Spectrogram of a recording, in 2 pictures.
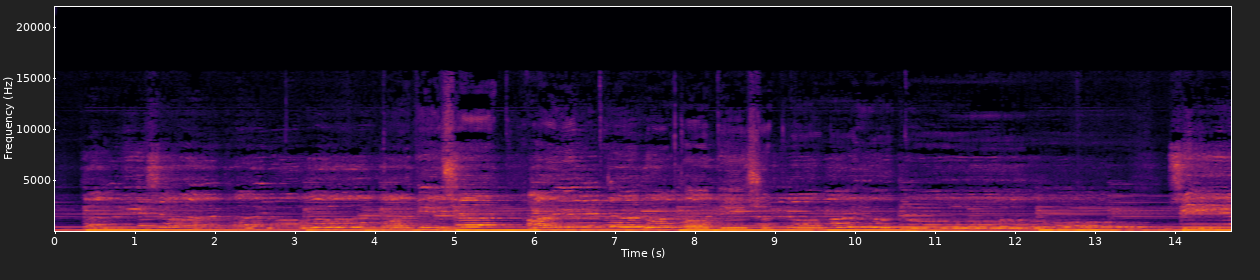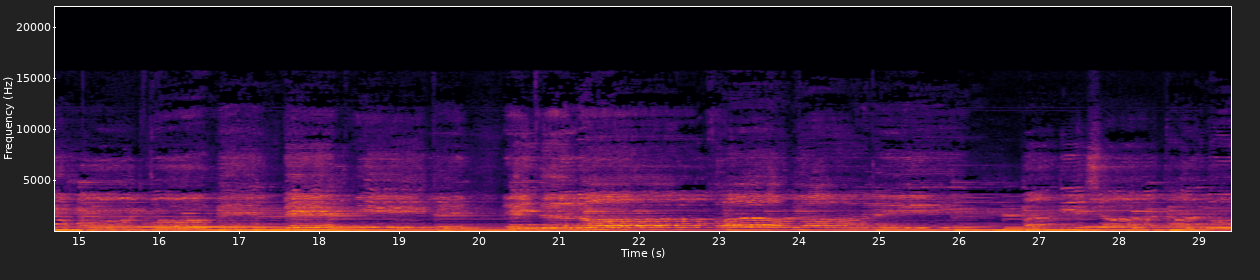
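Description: Church chant: voices sing a slow, melismatic hymn melody over a steady held low drone that shifts pitch a few times.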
